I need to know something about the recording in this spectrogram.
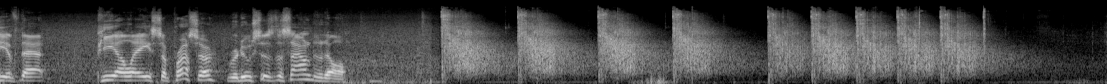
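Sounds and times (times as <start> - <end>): suppressed rifle shots: 4.4 - 10.2.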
